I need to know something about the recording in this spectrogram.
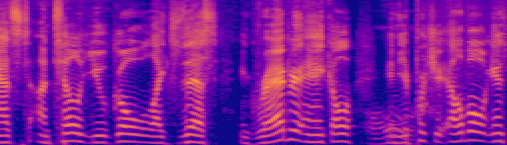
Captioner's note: groans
